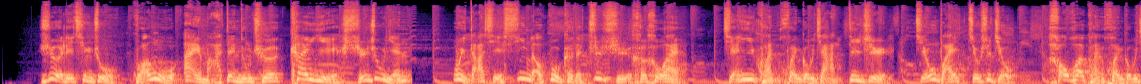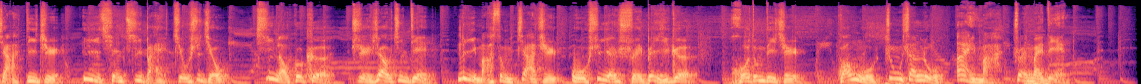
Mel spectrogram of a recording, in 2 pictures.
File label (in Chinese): 男 促销 电动车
